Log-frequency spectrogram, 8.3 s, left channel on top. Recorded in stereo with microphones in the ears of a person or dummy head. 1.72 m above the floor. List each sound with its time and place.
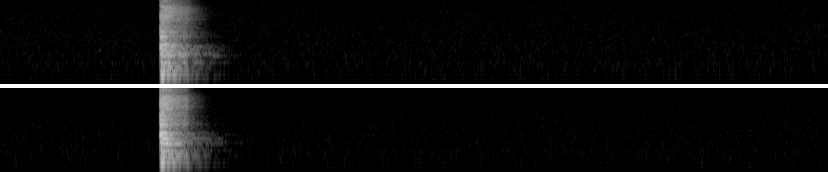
1.6 s a snare drum: 30° right (ahead or behind), 0.6 m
